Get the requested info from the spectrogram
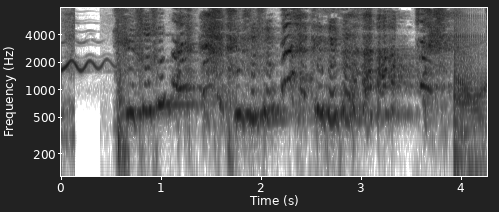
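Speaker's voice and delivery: long burst of high-pitched laughter; mocking laughing fit. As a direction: crack up at someone, unable to stop. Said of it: "तुम चुप हो रही हो या नहीं?".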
